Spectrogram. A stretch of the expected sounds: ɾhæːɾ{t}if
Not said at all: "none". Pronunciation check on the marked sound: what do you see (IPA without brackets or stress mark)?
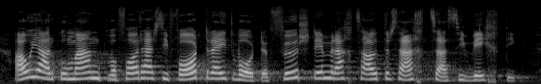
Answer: s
